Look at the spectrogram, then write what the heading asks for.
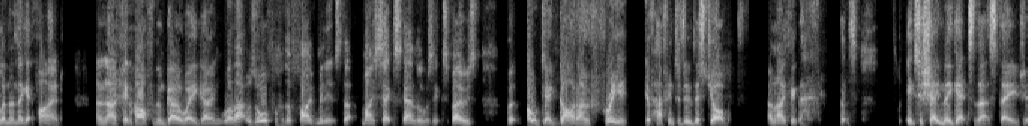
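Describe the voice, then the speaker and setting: A man's voice: lowish voice, a little mellow, dry recording, poor audio. A middle-aged English man chatting reflectively as an interview guest, wry and self-deprecating. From England. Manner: wry, self-deprecating, acts out imagined quotes. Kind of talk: reflective casual chat.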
